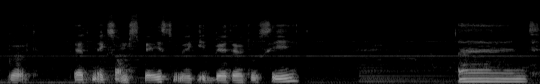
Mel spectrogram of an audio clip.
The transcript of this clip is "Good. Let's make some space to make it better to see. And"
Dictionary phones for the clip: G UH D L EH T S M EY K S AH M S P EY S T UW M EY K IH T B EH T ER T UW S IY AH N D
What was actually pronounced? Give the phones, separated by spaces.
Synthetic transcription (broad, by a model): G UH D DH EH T M EY K S AH M S P EY S T UW M EY K IH T B EH T ER T UW S IY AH N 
